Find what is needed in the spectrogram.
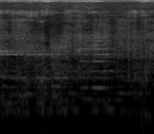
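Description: Near silence, with only very faint background music.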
